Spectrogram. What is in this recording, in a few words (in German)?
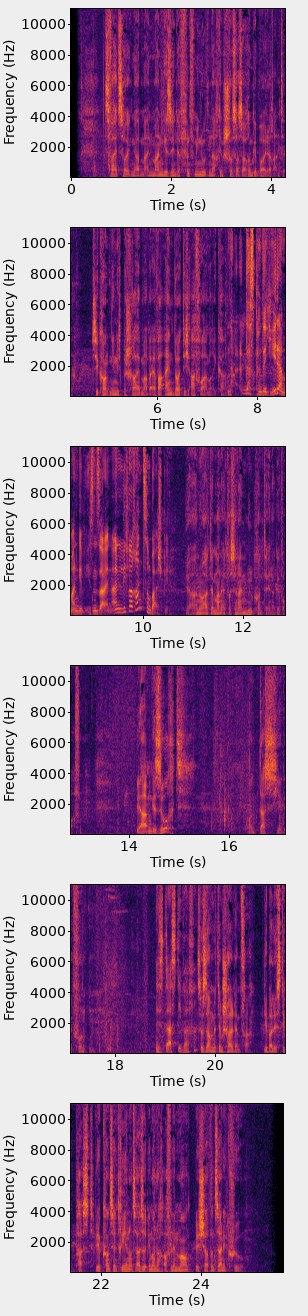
Synchron; GoodFight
